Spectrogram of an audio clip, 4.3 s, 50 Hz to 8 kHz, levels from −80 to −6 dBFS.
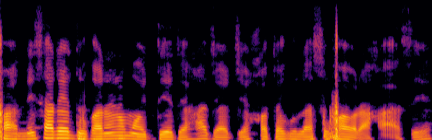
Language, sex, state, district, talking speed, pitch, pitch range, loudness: Bengali, female, Assam, Hailakandi, 150 wpm, 145 Hz, 130-160 Hz, -20 LUFS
